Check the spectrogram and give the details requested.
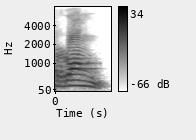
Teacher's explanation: আরো একবার একটু ইকফাটা ক্লিয়ার করি যেহেতু ইকফা মাত্র একবারই বলেছি ইকফা এর অর্থ গোপন করে পড়া নাকের ভিতরে নিয়ে গুন্না হবে গুন্নাটা হবে অনুস্বারের মত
